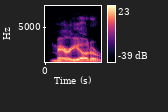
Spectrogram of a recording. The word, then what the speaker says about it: Mariota: And you have made yourself a little bit of headway with the Titans fan base by pronouncing Mariota right. You know, that's pretty important. Mariota is the pronunciations of the name go back and forth, but when you pronunciate it right, the fans really appreciate that.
